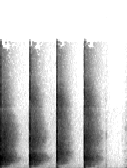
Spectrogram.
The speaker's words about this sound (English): Clap.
